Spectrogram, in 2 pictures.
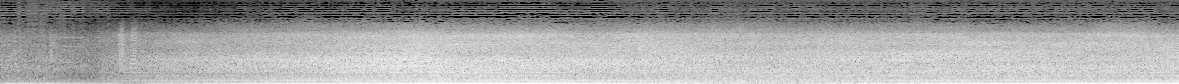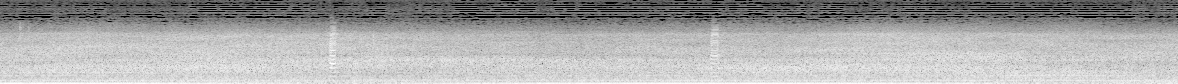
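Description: Large cold milling machine running while it mills asphalt and conveys the millings into a dump truck: a steady low engine drone under a dense, rough cutting noise. Two short sharp knocks come about two-thirds of the way through.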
